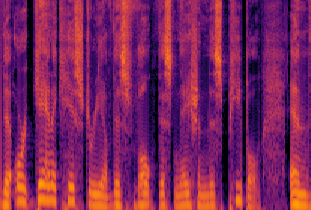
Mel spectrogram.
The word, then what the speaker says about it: Volk: In Germany, in Nazi Germany, the notion was the Volk, V-O-L-K, which in German, the V's are usually pronounced as the way we pronounce F's. So the Volk, right?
